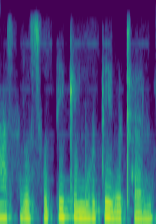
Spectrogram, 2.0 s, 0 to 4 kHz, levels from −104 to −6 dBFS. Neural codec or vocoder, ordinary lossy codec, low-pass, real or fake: none; none; 3.6 kHz; real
